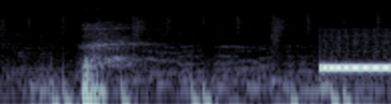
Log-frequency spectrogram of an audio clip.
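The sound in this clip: Telephone ringing on an unanswered call: after about three seconds of muffled voices, a loud, steady ring tone sets in abruptly and continues to the end.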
